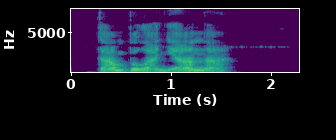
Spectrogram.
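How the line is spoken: Cold commanding voice. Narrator (Russian): приговорил холодным властным голосом

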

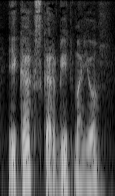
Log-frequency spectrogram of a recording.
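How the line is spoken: Quiet reply. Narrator (Russian): тихо ответил Репнин

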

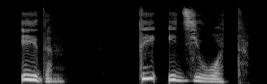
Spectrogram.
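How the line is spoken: Quiet emotional hiss. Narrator (Russian): тихо шикнула я, не сумев сдержать эмоции

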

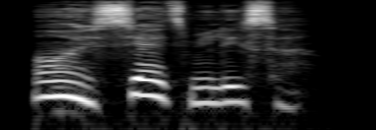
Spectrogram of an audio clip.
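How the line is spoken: Tired pleading. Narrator (Russian): Усталым голосом просит Тань

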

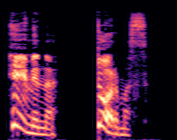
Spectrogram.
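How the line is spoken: Sharp. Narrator (Russian): резко сказала она

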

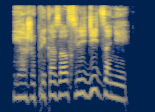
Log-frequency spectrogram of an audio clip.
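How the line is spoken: Irritated. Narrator (Russian): раздраженно сказал

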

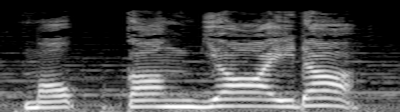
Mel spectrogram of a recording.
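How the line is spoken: Old man's nasal highland voice. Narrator (Vietnamese): ông lão sẽ trả lời bằng giọng mũi của người thượng du

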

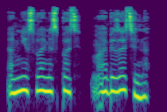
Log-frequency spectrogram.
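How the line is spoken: Sighing. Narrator (Russian): Он вздохнул

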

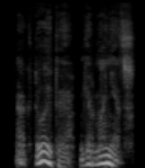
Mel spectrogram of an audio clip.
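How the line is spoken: Whispered question. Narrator (Russian): шепотом поинтересовался я у Знаменского, поскольку господин полицеймейстер продолжил принимать рапорты у своих приставов

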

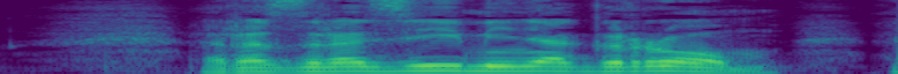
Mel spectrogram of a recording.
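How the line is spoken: Roaring with laughter. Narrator (Russian): ревел маркграф, сотрясаясь от хохота

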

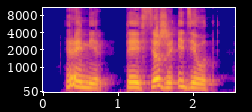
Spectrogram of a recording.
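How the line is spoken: Scoffing snort. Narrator (Russian): хмыкнул Эликс

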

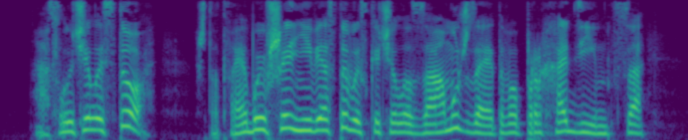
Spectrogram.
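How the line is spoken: Barking father. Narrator (Russian): рявкнул папа

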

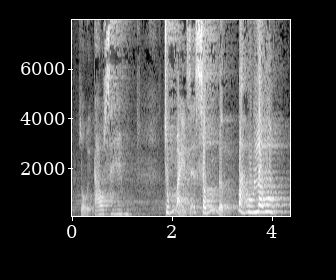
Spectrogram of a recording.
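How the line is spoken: Straining, chilling hiss. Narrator (Vietnamese): bà này dùng hết sức bình sinh, rít một câu ghê rợn

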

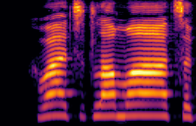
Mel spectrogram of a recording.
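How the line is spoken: Crowd shouting. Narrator (Russian): кричали одни

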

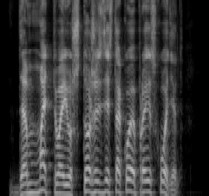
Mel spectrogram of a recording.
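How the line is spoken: Surprised yelling. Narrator (Russian): удивленно заорал этот недоумок

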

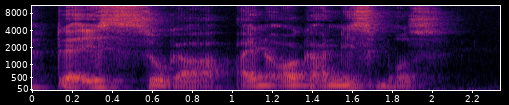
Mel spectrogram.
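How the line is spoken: Geyser grunting. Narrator (German): grunzte der Geysir

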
